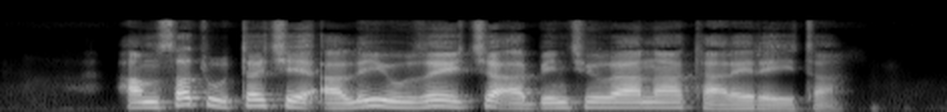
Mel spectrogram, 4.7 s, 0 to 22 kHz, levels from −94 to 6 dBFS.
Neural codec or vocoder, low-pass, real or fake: codec, 24 kHz, 0.9 kbps, WavTokenizer, large speech release; 10.8 kHz; fake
